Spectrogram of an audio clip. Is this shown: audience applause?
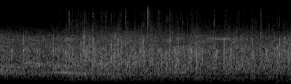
yes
